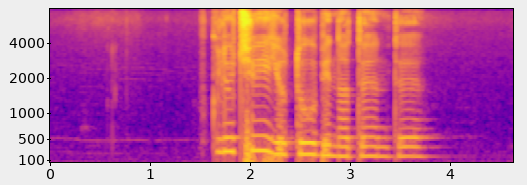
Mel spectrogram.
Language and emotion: Russian, sad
